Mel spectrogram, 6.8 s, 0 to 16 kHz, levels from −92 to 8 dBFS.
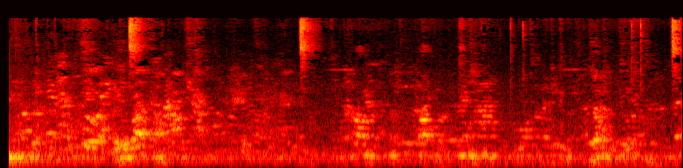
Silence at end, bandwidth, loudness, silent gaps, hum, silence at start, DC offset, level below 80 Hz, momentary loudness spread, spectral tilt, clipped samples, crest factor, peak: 0 s; 12 kHz; -31 LUFS; none; none; 0.1 s; under 0.1%; -58 dBFS; 19 LU; -3.5 dB/octave; under 0.1%; 26 dB; -8 dBFS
